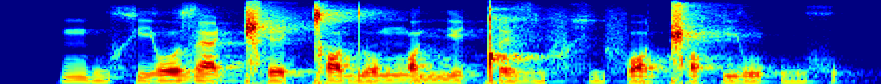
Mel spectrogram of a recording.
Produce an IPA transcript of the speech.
mṳx jozæ ǁe ǀɒdoŋɒ nʲeǃe zi̤fxi̤fɒǁɒx ju ʔṳx

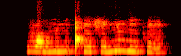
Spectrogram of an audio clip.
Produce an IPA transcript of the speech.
vudˤə̃nə̃ nʲɛ̃ǃʰẽ ʃenʲũ nĩt͡sẽ

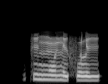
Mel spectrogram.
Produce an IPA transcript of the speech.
ki˦ ŋũ˦ ni˦fu˦li˦

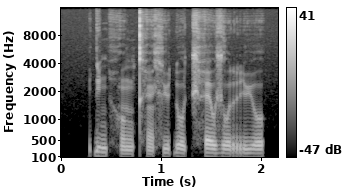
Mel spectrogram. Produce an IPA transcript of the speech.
ɗi˧ŋhõ˨ŋkʰɛ̃˨ xy˧ɗo˧ t͡ʃʰɛ˧o̯ʒo˧ ry˧o̯

